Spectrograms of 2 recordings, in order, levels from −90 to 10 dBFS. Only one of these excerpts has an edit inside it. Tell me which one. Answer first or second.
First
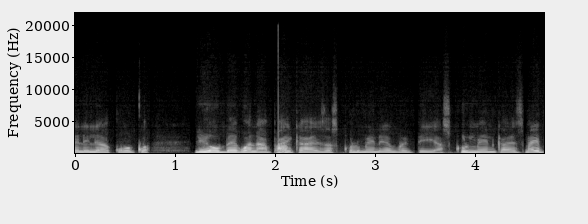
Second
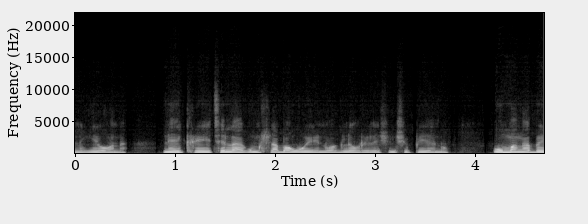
first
